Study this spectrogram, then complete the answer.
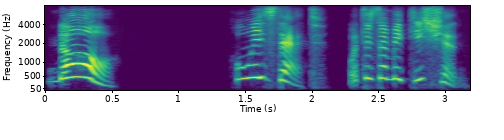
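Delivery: very high loud baffled squeak; a little owl who never heard the word; puzzled owl. Acted.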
